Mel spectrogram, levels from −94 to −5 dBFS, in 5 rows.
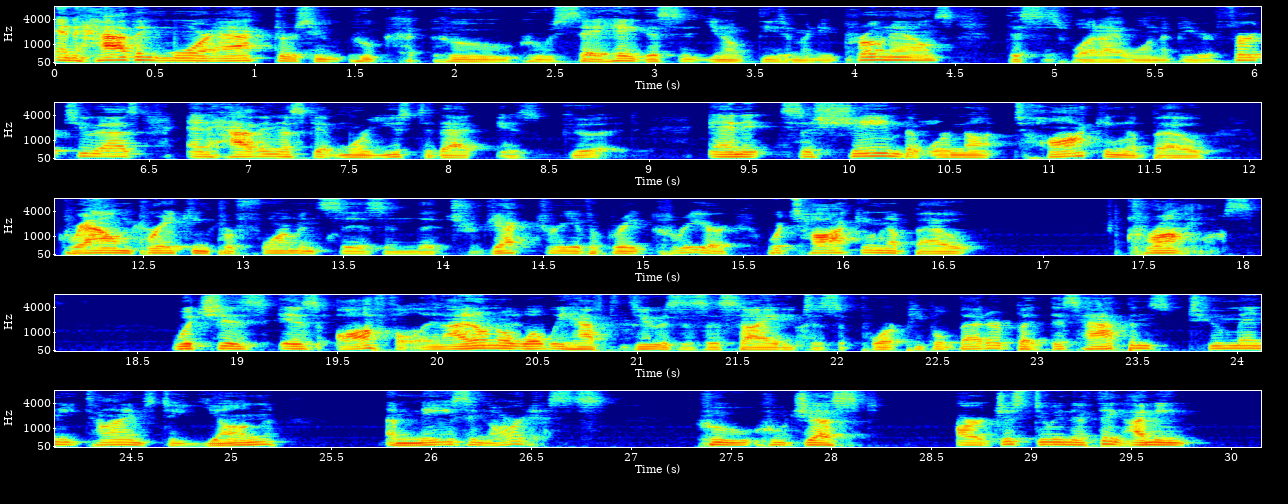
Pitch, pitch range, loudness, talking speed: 115 Hz, 100-130 Hz, -26 LUFS, 200 wpm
